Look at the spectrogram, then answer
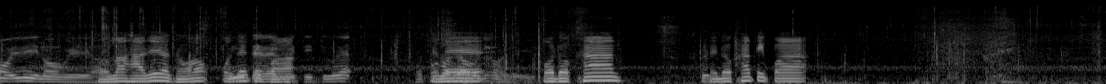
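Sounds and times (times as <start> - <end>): campfire hissing and crackling: 0.0 - 11.0.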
